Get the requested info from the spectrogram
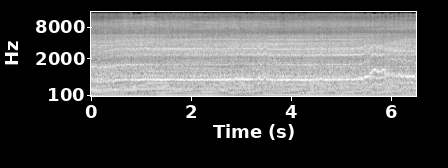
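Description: Electric motor and gears of an RC 6x6 truck whining steadily as it pushes snow with its plow, the pitch rising briefly near the end. Background music with a slow bass line runs underneath.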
